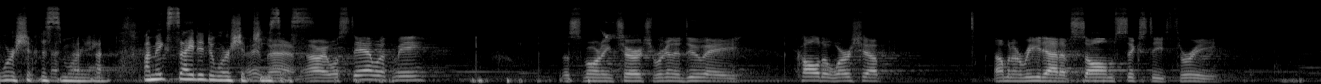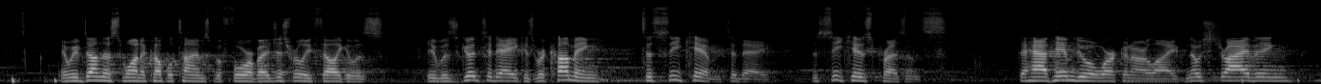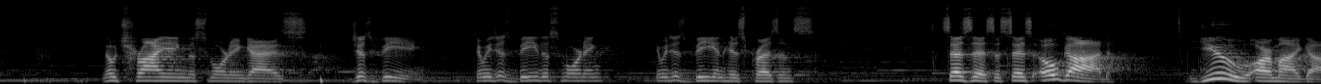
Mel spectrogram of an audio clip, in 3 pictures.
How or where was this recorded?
large echoing room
